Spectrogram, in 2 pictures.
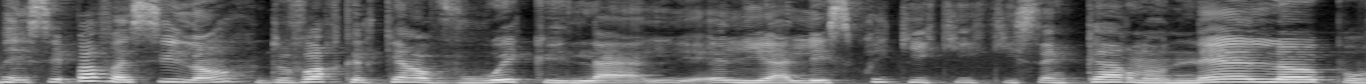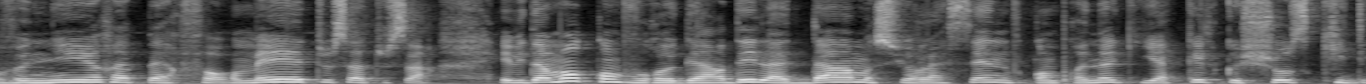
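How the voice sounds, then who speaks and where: Hardly any pauses from a woman at medium pitch, fairly slow in pace with ordinary pitch variation, on a very clean recording with a silent background. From DR Congo or Congo. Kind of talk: casual monologue on religious prophecy. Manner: halting, many hesitations.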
